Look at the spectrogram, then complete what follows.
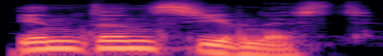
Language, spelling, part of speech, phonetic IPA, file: Russian, интенсивность, noun, [ɪntɨn⁽ʲ⁾ˈsʲivnəsʲtʲ], Ru-интенсивность.ogg
- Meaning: intensity, tenseness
